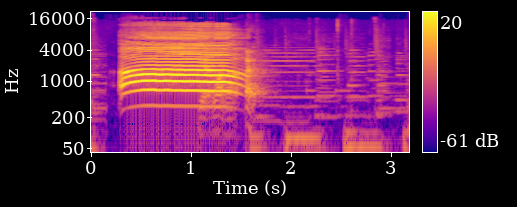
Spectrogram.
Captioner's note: groan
